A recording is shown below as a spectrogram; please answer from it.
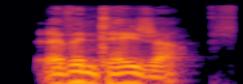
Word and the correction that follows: Avantasia: Habe ich das jetzt richtig gesagt? – Ja, Damit klar. würde sagen Avantasia. So. – Ja, das, ist richtig.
